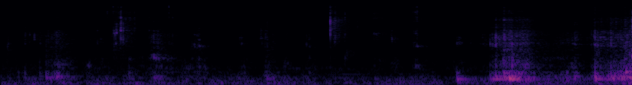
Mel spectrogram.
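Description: Honey Mustard Ruffles ridged potato chips crunched and chewed close to the mic in a quiet room, a steady run of crisp bites and chewing that grows louder and denser near the end.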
